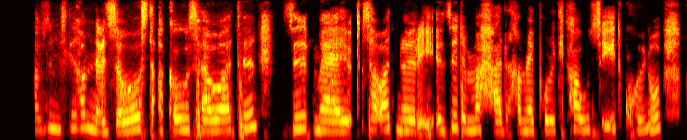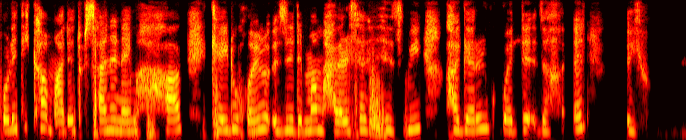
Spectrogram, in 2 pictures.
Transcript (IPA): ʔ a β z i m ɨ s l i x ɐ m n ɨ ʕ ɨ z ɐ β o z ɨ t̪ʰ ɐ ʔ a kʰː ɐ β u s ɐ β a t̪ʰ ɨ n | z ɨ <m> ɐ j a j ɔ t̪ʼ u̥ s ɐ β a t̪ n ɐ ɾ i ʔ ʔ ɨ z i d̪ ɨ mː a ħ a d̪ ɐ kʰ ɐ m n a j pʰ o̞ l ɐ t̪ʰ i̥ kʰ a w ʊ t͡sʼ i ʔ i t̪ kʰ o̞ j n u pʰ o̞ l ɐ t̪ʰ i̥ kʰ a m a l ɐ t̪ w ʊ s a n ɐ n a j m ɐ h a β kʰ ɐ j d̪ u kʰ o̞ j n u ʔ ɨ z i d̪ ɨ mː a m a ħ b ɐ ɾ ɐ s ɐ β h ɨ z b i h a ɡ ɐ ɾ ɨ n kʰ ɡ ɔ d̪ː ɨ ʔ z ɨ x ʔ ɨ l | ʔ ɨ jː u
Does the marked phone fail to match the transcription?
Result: no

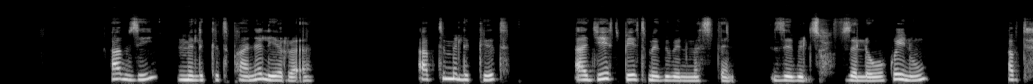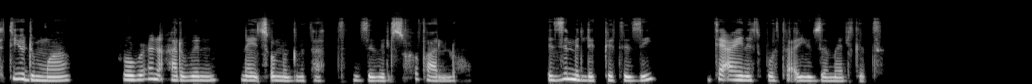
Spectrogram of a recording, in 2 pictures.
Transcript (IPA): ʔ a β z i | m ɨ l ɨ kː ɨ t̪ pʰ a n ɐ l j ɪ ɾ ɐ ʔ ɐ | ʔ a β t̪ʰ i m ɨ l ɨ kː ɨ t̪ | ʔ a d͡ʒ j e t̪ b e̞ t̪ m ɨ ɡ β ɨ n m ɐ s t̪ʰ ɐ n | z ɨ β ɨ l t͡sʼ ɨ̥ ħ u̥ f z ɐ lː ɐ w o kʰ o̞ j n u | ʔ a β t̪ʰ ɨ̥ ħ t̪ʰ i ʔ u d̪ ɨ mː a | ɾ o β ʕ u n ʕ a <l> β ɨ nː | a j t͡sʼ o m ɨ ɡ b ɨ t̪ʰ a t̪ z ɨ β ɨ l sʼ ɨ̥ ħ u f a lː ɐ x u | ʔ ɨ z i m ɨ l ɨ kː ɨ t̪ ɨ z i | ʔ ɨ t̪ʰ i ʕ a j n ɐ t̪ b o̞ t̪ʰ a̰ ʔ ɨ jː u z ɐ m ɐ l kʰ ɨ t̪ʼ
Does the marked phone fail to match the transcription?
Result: yes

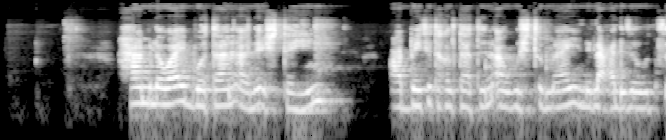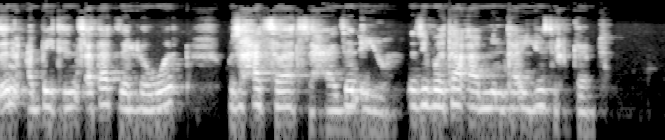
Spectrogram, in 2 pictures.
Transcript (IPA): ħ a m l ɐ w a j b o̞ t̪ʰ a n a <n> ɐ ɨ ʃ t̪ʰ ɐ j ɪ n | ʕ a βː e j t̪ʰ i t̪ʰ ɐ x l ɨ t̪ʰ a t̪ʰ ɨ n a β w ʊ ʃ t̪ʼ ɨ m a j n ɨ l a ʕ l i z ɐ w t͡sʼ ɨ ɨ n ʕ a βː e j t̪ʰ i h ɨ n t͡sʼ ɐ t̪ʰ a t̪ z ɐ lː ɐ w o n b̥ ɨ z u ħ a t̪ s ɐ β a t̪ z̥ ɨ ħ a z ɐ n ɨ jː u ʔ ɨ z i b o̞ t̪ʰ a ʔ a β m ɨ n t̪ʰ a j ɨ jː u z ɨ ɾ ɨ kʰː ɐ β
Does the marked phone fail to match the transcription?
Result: no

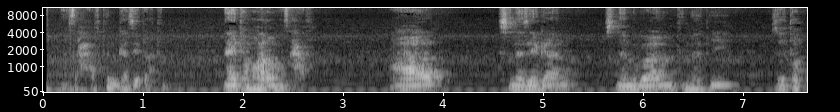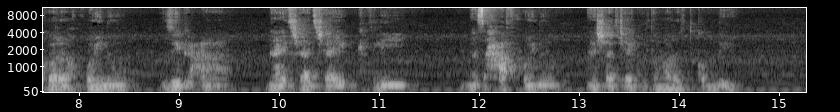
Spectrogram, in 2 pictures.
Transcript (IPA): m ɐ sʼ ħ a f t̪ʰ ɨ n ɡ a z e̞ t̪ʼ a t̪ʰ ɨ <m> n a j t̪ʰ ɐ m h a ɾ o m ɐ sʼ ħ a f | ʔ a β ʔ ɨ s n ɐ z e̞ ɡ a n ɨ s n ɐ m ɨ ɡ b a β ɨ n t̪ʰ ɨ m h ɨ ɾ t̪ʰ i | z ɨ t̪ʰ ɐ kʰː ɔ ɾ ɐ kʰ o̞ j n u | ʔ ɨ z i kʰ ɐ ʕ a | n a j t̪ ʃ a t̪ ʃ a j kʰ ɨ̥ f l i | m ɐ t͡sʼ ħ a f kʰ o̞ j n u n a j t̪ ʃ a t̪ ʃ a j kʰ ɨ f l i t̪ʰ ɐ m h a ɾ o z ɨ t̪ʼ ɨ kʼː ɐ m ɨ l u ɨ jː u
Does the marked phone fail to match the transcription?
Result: yes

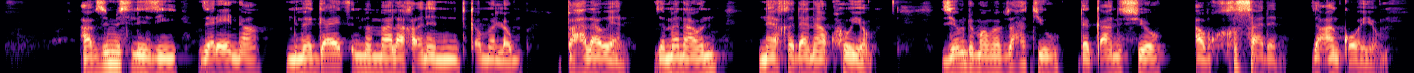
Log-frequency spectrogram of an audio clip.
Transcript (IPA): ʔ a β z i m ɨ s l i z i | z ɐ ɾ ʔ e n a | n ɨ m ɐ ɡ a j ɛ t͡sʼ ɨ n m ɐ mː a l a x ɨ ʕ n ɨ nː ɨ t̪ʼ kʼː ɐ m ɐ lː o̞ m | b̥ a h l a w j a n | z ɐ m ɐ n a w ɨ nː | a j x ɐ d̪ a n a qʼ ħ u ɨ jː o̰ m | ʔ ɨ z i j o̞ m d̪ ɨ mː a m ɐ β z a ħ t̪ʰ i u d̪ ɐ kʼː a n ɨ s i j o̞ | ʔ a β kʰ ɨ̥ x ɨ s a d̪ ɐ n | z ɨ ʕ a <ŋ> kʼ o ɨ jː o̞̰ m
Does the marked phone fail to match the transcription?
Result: no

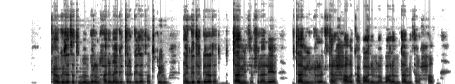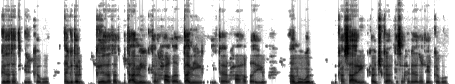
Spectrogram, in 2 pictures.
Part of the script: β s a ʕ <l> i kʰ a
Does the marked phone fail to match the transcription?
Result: yes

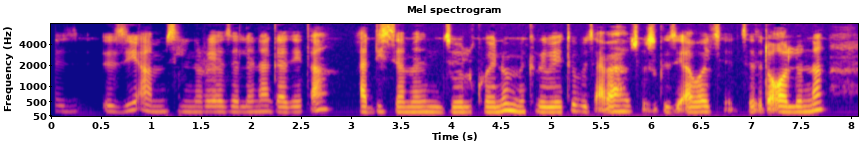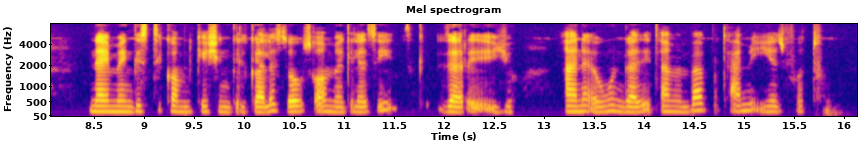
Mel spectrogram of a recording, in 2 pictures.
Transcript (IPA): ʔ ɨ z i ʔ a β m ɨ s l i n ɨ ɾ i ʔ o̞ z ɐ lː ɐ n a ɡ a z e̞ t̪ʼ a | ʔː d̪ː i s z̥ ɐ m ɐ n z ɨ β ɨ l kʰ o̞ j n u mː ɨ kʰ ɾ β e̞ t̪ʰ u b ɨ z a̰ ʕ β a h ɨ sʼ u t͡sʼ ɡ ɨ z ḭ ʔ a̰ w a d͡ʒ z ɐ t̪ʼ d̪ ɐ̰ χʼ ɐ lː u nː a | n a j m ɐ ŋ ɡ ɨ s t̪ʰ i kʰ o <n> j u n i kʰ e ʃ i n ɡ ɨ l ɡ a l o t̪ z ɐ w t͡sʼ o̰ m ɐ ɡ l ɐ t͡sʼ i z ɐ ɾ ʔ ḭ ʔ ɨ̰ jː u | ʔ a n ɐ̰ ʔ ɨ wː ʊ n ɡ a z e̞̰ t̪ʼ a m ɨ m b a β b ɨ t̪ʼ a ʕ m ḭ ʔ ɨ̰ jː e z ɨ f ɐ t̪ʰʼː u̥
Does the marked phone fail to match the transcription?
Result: yes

